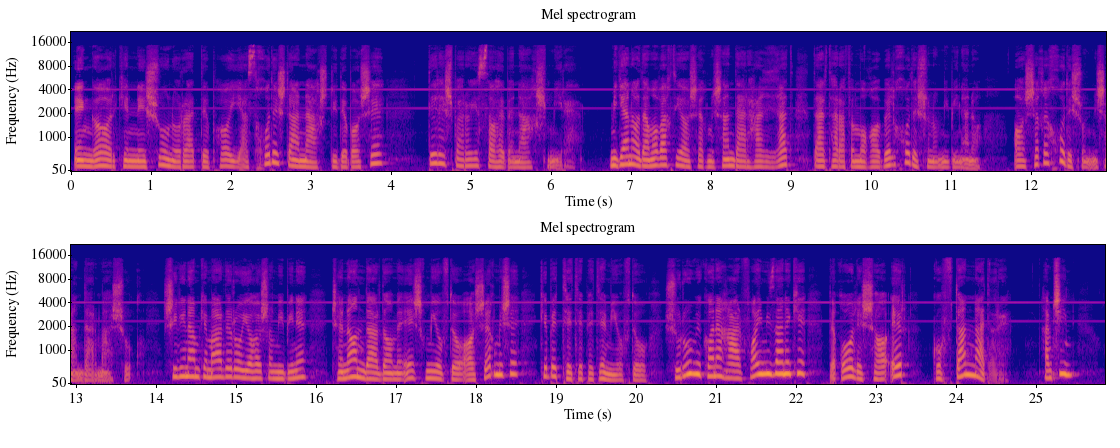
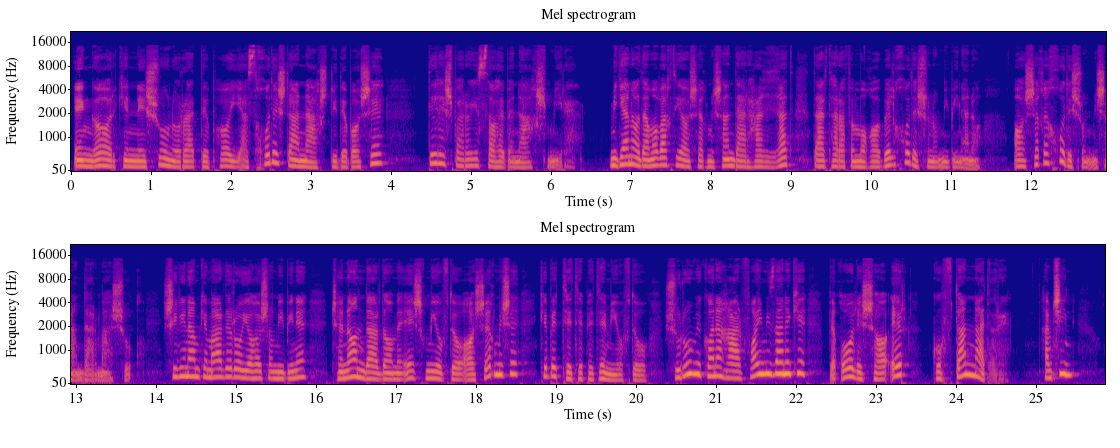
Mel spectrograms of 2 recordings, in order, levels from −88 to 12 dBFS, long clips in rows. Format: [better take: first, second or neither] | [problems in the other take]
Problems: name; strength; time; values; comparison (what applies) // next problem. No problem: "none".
second | high-pitched whine; faint; throughout; 4 kHz, 25 dB below the speech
